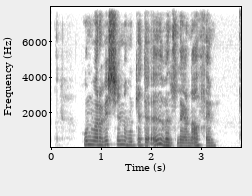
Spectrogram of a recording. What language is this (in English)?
Icelandic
